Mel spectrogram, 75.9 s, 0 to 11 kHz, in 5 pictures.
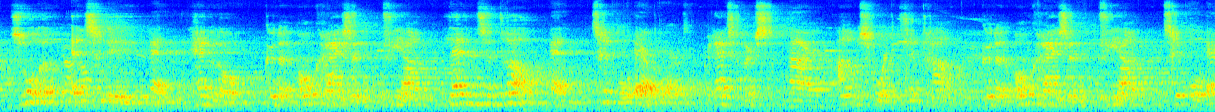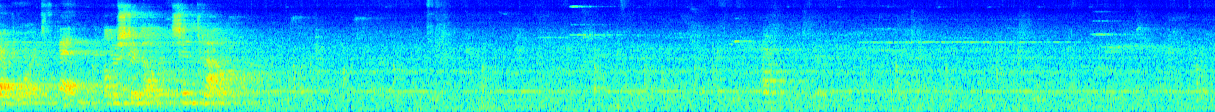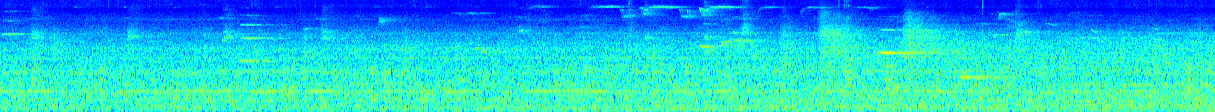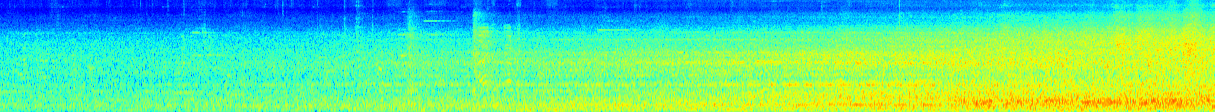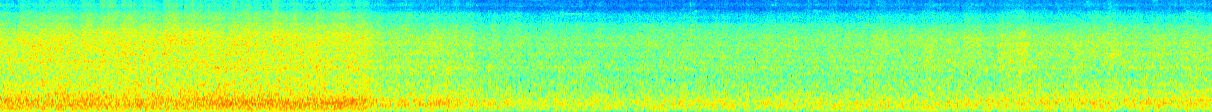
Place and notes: Rotterdam Centraal, Stationsplein, Rotterdam, Netherlands - Central Station during pandemic
Recorded on a Friday at 15hrs. Unusually quiet due to the pandemic.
